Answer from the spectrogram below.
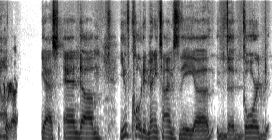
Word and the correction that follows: Borde-Guth-Vilenkin: or the I always get the name wrong. – The Gord Vilenkin. – Yeah. The Bord-Guth Vilenkin theorem.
